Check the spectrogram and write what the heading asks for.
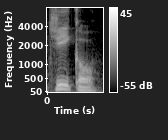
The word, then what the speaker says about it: Jekyll: Hyde in this movie it's pronounced G Co but whatever Frederic March is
